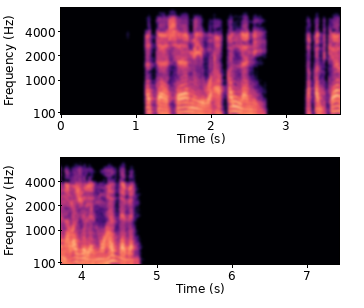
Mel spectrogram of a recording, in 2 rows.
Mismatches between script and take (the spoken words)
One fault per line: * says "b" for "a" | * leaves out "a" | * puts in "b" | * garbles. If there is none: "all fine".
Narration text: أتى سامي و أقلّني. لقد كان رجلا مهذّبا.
all fine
